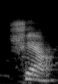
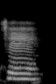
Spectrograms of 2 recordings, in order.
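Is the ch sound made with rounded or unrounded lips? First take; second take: rounded; unrounded. First: The ch sound is made with rounded lips. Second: The ch sound is made without lip rounding. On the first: The speaker calls it right. "phải đọc cong môi đọc là" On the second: The speaker calls it wrong. "mình không đọc là che"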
